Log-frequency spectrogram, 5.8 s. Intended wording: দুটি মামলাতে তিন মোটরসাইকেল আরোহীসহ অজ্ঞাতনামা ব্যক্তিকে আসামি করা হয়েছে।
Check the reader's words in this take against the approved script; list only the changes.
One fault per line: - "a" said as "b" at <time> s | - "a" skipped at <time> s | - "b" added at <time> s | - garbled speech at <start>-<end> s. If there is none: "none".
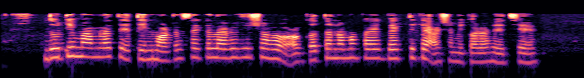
- "কয়েক" added at 3.7 s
